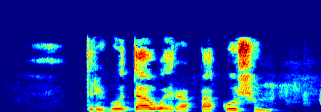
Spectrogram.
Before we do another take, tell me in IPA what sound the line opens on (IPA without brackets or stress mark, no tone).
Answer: t̪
